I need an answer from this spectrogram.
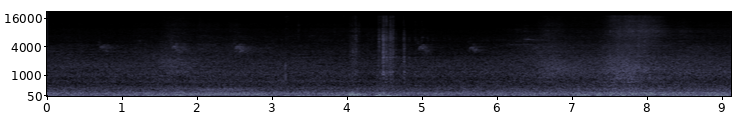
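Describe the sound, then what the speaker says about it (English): A car cruising through Hamtramck, Michigan streets with the windows down, steady low road and wind rumble with faint passing traffic and occasional brief clatters, no talking. "I'm just driving with the windows down."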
